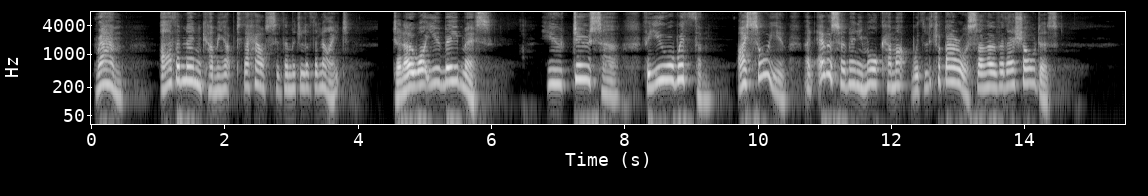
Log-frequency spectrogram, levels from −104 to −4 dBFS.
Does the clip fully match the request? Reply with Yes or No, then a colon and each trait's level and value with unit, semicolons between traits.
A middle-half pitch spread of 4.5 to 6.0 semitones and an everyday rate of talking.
Yes: average, 5.0 semitones; average, 175 wpm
